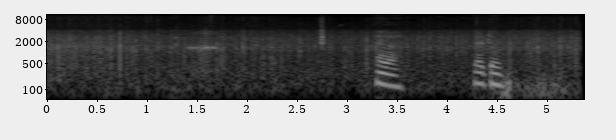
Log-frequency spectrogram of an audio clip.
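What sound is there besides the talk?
heavy monsoon rain in Konkan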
